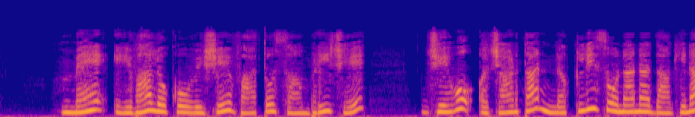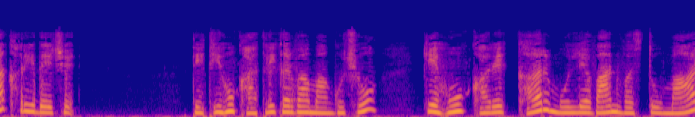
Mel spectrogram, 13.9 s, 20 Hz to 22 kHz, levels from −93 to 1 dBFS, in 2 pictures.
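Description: Nothing above 7.6 kHz survives anywhere in the speech. Two sets of coding artefacts sit on top of each other, each codec's artefacts heard together. This is likely transcoding between lossy codecs, fitting low-rate AAC-LC re-encoded as HE-AAC.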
